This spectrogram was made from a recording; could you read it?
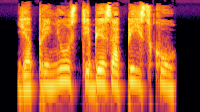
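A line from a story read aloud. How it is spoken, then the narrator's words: Whisper. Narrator (Russian): шепнул Цинта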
